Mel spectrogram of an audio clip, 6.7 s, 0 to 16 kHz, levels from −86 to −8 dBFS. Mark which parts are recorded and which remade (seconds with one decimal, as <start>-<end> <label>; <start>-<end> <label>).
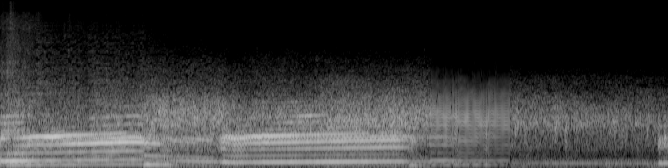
0.0-4.3 recorded; 4.3-5.1 remade; 5.1-6.7 recorded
